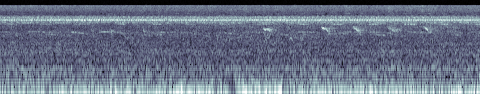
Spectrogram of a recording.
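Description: Honeybees buzzing in the air around an open hive, over a steady high-pitched insect trill and a low rumble.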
